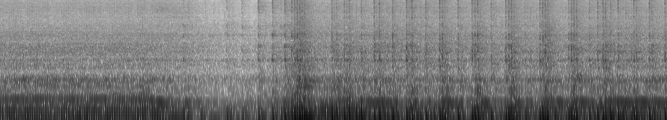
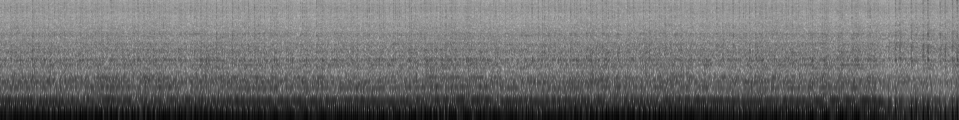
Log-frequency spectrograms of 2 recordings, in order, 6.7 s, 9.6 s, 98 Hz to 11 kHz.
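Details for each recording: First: Toyota 2.7L 1AR-FE in MR2 Spyder on Haltech Elite 1500, 280° cams, coolant warm, intake cam advanced 30°: deep lumpy idle turning choppy and loping with uneven pulses; too much valve overlap. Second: Toyota 2.7L 1AR-FE in an MR2 Spyder on a Haltech Elite 1500 ECU, stock except 280° cams and valve springs, intake cam advanced with idle raised: steady loping idle with an even rhythmic lump. Healthy, no knocks or misses.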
